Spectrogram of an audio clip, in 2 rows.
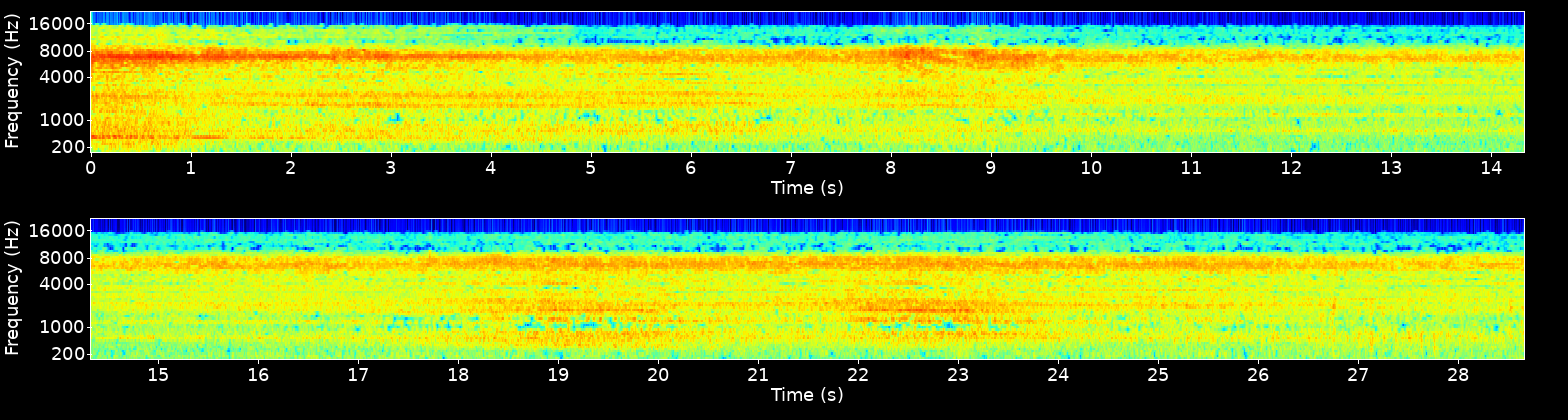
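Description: Freight train of flat wagons hauled by an ET22 electric locomotive rolling past. It is a steady rush of wheels on rail, loudest at the start as the locomotive goes by, then holding with slight swells as the wagons pass.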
